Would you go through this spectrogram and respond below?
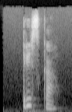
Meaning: cod (marine fish of the family Gadidae)
- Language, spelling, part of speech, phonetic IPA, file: Russian, треска, noun, [trʲɪˈska], Ru-треска.ogg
